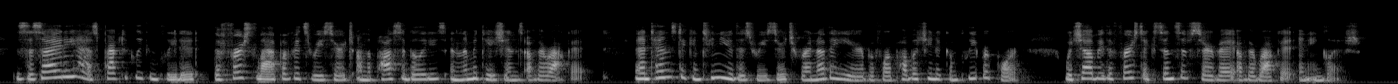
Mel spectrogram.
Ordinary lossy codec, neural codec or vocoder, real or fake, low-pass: Opus, 24 kbps; none; real; 7.2 kHz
